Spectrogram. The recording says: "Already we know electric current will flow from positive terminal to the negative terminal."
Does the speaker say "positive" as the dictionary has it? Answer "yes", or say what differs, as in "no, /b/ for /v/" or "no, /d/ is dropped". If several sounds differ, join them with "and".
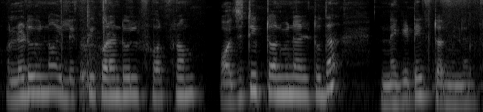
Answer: no, /b/ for /v/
